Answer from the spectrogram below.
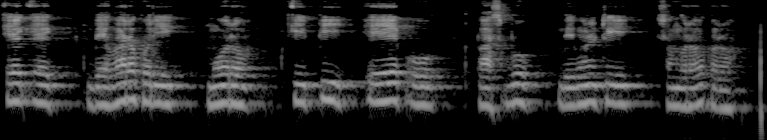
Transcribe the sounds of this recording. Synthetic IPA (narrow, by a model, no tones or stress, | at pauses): ekek̚bjɔʋaɾɔkɔɾimoɾɔ | ipiepʰopʰasbuk̚bibɔñʈisɔŋɡɾɔɦɔkɔɾɔ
